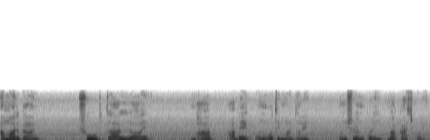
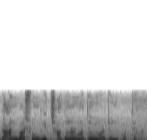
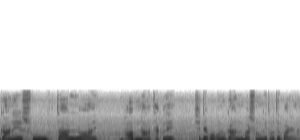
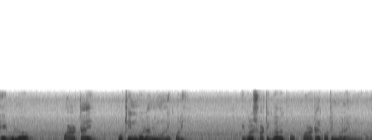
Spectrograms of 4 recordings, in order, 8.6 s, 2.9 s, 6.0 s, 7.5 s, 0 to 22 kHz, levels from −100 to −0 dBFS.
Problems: constant background noise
